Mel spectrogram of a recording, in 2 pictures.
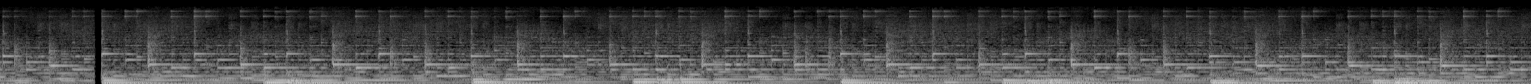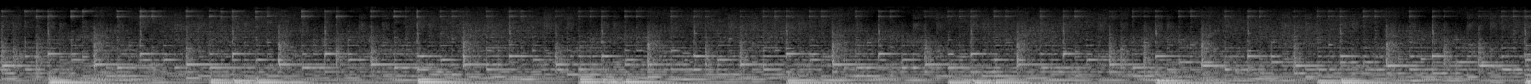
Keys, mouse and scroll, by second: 0.0-0.8 typing, 1.5 click, 3.8 click, 4.5 ctrl+middle click, 4.8 shift+middle click, 6.3-7.6 drag, 7.6 ctrl+middle click, 8.0 ctrl+s, 8.8-10.3 typing, 9.2 click, 10.4 click, 11.2 ctrl+middle click, 12.0 click, 16.3-18.8 drag, 21.4-26.5 drag, 26.5 click.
